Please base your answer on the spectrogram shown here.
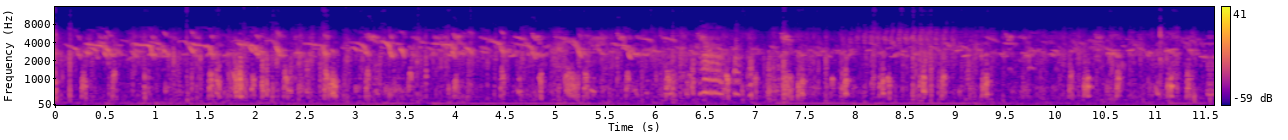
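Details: Farm-raised chickens calling in a crowded flock: continuous overlapping high chirps and short peeping notes, many birds at once, steady in loudness from start to end.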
